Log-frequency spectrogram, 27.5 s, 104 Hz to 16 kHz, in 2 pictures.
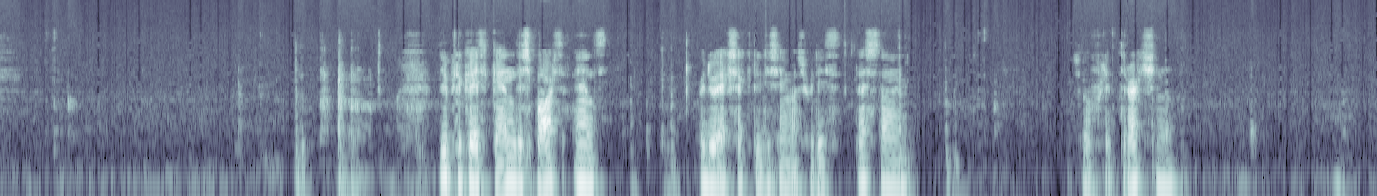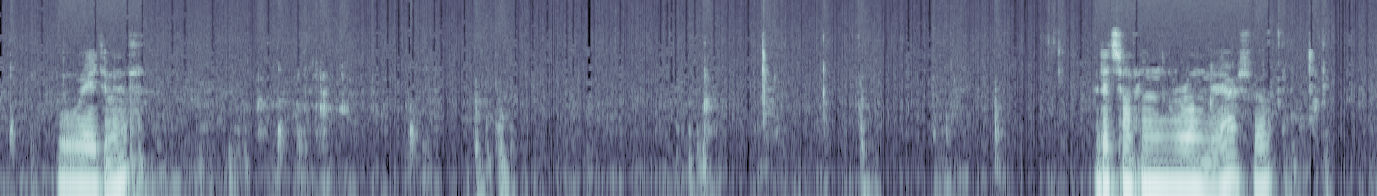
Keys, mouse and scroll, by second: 3.1 l, 5.4 l, 6.8 shift+d, 15.2 s, 18.6 s, 22.6 z, 25.3 z.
